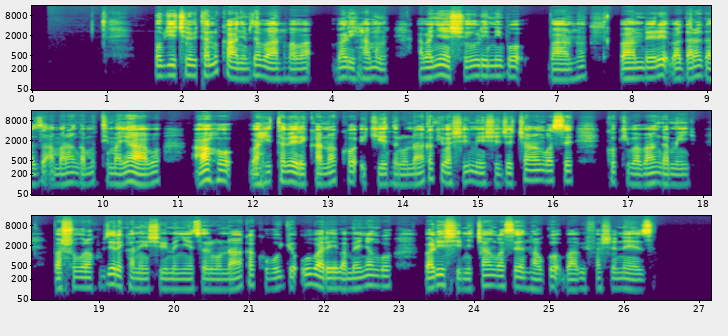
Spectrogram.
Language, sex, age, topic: Kinyarwanda, male, 25-35, education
